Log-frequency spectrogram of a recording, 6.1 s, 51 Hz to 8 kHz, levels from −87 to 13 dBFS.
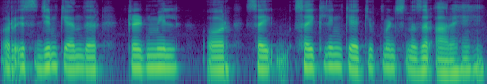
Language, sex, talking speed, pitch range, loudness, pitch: Urdu, male, 145 wpm, 130-140 Hz, -17 LUFS, 135 Hz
